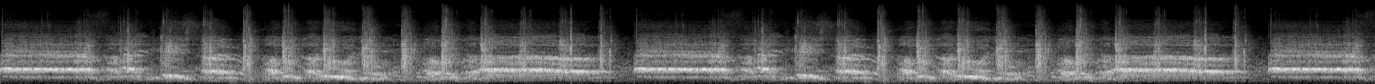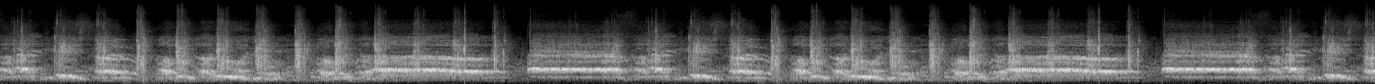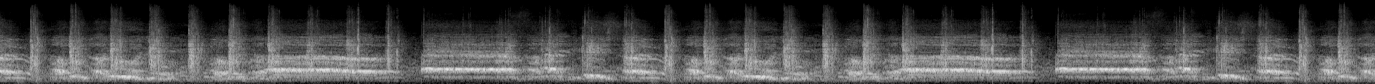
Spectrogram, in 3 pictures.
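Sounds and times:
football fans chanting: 0.0s - 41.2s.

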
